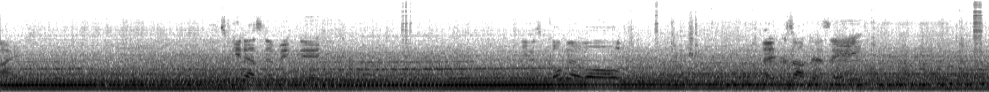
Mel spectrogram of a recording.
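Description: An old car engine hums steadily from inside the car while driving.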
